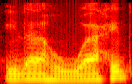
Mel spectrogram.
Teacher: أين الغنة؟ تركتها فقرأت إله واحد بدون غنة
